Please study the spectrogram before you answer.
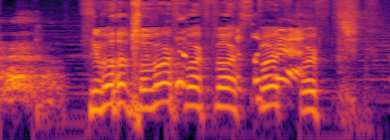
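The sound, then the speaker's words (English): A person's voice imitates a dog barking, giving a quick series of about six loud woofs in a steady rhythm, preceded by a soft breathy noise. “Boof, boof, boof, boof, bark, bark.”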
